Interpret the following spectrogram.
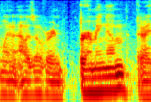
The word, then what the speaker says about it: Birmingham: to meet them when i was over in birmingham that i said it right birmingham it's birmingham anyway um good guys and definitely good people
